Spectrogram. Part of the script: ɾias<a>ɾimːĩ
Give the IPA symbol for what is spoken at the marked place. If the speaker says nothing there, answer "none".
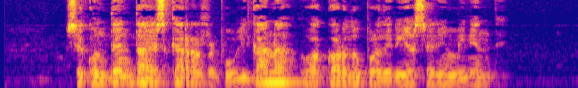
e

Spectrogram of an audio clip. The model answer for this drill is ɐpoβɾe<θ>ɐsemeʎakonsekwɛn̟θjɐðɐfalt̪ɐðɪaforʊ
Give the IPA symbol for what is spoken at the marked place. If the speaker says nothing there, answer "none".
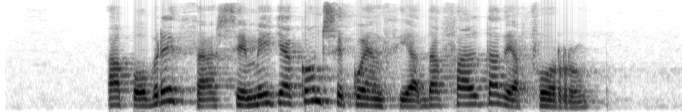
θ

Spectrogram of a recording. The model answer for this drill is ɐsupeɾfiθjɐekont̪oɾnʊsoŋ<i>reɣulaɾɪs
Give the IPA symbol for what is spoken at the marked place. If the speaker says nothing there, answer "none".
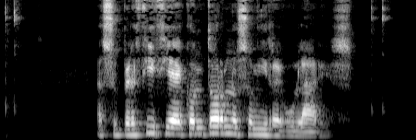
i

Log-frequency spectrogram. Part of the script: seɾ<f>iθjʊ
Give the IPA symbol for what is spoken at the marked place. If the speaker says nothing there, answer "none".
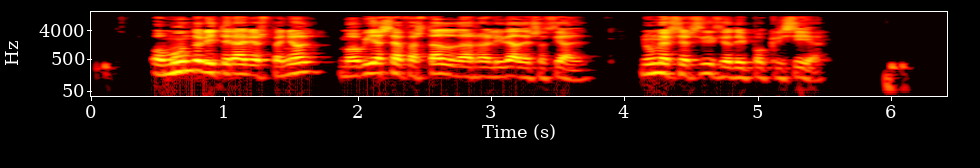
θ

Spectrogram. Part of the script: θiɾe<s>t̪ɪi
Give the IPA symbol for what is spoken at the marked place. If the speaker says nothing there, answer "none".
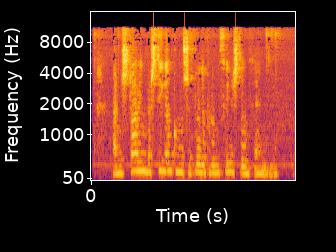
s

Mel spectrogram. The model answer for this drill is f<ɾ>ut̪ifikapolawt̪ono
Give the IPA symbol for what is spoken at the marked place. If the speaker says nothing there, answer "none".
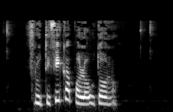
ɾ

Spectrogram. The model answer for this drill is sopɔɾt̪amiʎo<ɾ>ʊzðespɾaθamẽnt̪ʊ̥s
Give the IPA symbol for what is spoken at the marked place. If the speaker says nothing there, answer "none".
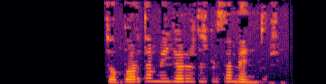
ɾ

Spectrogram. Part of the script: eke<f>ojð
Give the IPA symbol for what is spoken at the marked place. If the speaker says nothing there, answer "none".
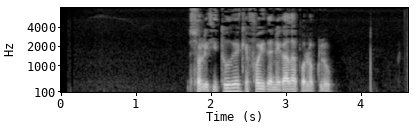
f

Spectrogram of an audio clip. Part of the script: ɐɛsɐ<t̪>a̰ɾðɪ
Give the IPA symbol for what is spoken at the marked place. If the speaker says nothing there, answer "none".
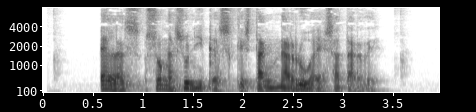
t̪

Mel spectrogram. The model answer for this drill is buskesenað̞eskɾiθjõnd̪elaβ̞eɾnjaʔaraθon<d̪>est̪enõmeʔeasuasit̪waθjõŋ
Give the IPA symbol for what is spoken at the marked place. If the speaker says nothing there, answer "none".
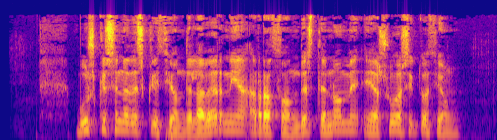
d̪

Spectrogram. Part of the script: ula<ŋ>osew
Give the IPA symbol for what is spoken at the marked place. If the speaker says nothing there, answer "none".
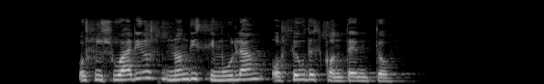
ŋ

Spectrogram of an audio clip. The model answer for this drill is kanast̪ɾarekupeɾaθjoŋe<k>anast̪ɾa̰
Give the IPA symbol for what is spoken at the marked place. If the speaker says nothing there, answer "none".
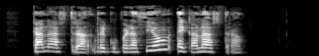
k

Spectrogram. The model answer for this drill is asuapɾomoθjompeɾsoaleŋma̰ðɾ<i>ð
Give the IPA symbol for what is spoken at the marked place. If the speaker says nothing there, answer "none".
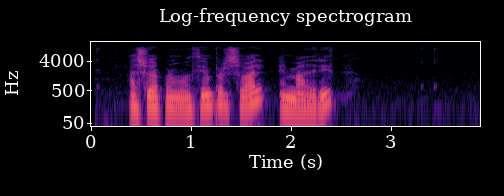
i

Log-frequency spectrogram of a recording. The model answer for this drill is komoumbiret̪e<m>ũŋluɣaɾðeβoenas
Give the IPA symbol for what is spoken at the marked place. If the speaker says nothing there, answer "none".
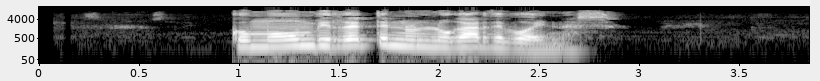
n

